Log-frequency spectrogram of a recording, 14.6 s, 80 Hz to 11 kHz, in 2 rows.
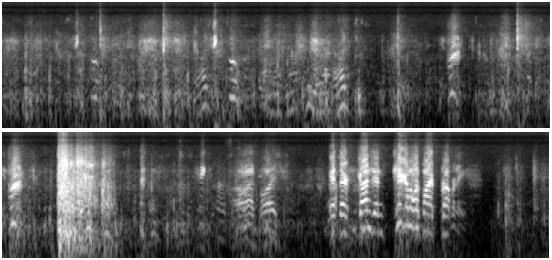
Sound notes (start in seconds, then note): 8.0 gun fires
